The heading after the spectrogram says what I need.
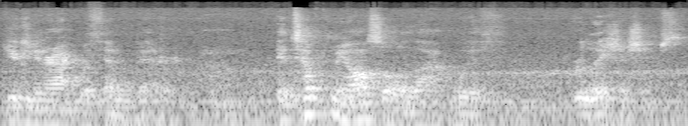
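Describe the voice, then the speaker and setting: A man's voice: low voice, animated, fairly quick. A man co-hosting a podcast in casual, informal talk with some swearing and joking. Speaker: podcast co-host. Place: library room. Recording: roomy, distant mic with clear noise.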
